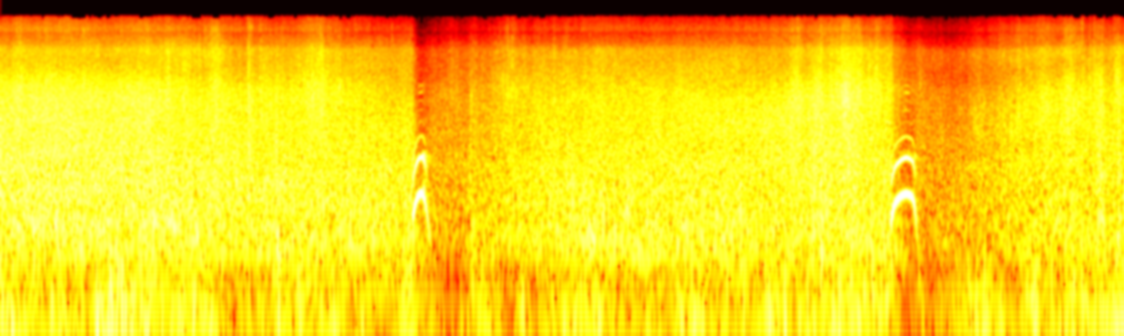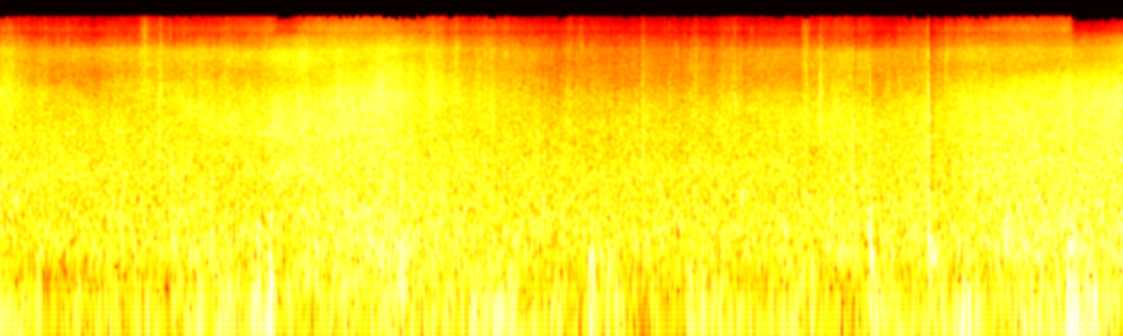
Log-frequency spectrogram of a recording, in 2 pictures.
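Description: Rushing whitewater of a flooded creek rapid around a canoe running it, with wind buffeting the action-camera microphone. Twice, about six seconds apart, a short loud tone cuts through, and each time the sound drops for a moment afterwards.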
